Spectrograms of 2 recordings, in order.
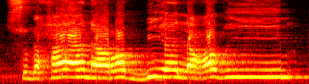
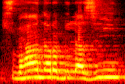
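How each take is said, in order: First: The middle word has a 'ya' sound: 'rabbiyal'. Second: The middle word is said short, as 'rabbil'. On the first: The speaker calls it right. "बल्कि ये सुबहान रब्बियल अज़ीम" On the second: The speaker calls it wrong. "वो गलती ये है कि वो रुकू की तस्बीह यूँ पढ़ते हैं"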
